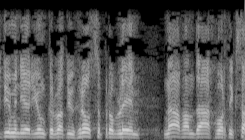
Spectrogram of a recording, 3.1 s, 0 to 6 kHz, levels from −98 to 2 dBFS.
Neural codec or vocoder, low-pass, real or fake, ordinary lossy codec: none; 5.4 kHz; real; none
